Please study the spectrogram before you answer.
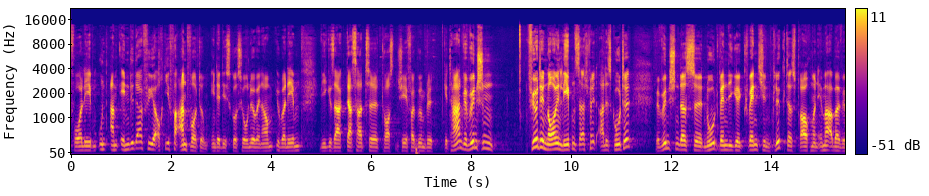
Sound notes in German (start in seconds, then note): none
